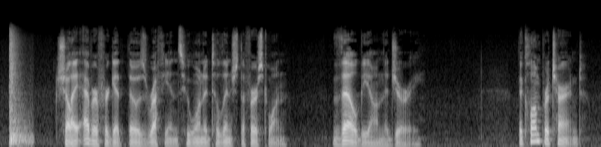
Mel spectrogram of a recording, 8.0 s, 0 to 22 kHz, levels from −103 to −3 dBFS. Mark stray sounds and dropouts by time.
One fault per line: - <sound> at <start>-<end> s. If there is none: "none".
- thud at 0.1-0.5 s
